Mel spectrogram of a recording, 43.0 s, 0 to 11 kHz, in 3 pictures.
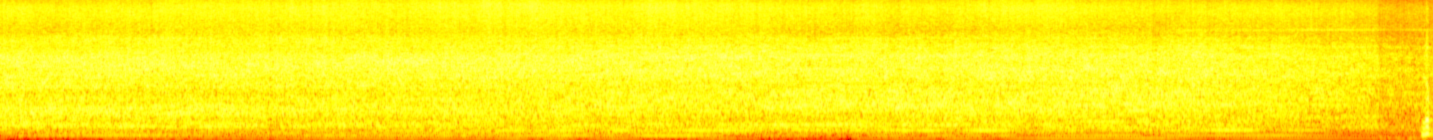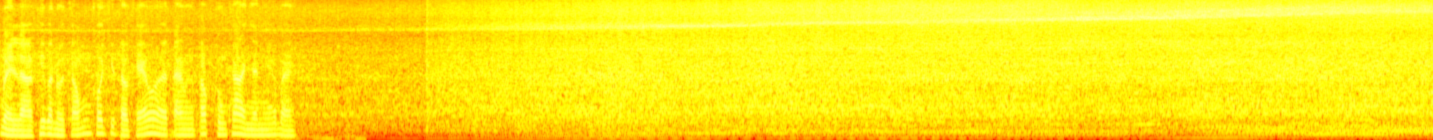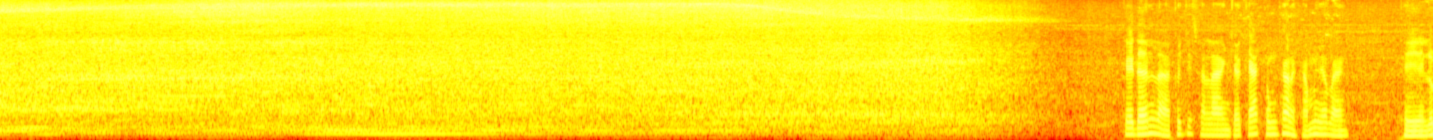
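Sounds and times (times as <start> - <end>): diesel boat engine droning: 0.0 - 42.9.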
